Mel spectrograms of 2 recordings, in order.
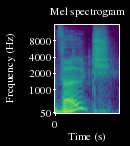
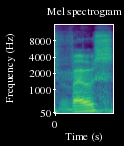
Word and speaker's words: Voce: portion of this this is riley is it voge it's it's vos it's rooted from the italian greek subject i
